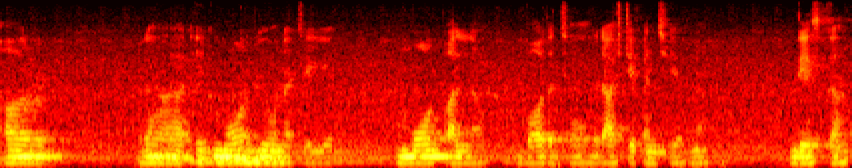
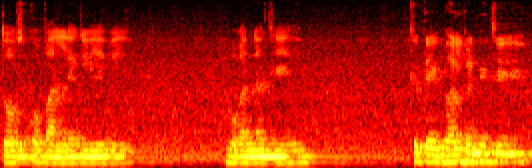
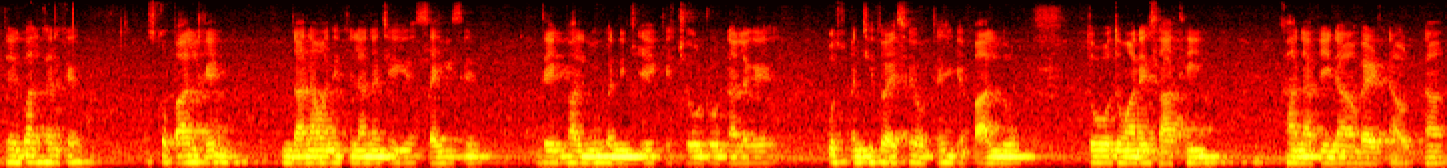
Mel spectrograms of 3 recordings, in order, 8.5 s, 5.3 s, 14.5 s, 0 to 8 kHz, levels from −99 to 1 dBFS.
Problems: none marked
